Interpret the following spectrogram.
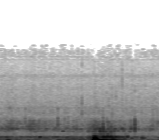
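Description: Muffled underwater ambience heard through a submerged camera, with faint scattered clicks. About one and a half seconds in comes a single low thump of moving water followed by a brief low rumble.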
